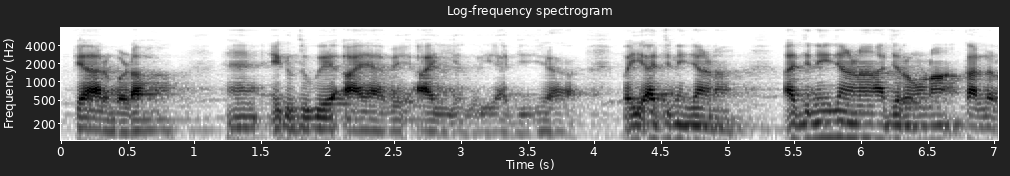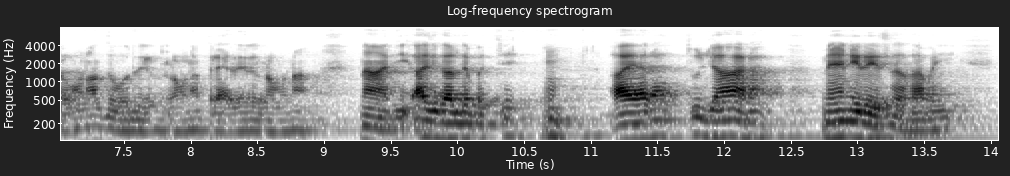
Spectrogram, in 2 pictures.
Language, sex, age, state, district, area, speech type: Dogri, male, 45-60, Jammu and Kashmir, Samba, rural, spontaneous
